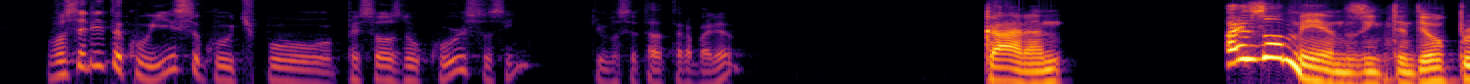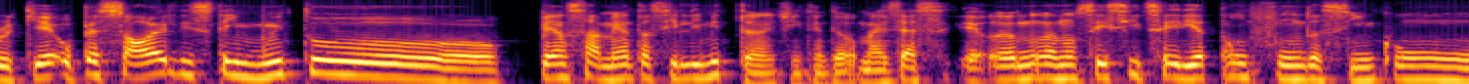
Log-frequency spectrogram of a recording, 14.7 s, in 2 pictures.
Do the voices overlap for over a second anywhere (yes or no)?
no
